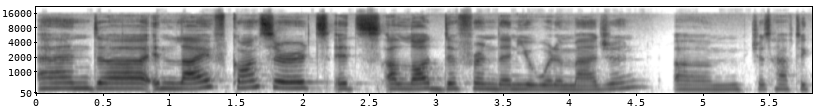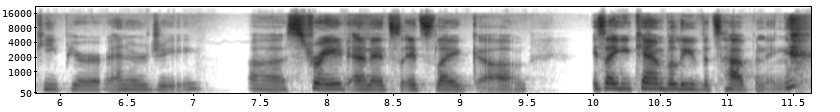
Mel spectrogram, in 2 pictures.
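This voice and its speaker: A woman speaks at a fairly slow pace with an Indian accent. Her pitch is fairly high, with ordinary variation. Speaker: English exam candidate. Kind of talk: speaking exam interview. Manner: uses intonation well; fluent, casual with fillers.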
